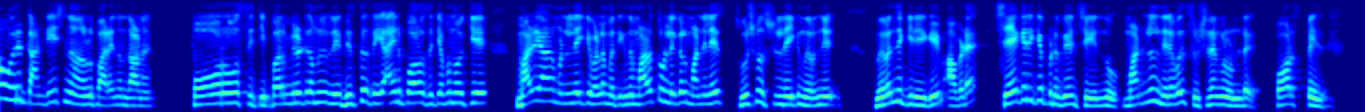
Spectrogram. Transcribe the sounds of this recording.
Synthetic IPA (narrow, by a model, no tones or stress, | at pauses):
oɾukɐɳɖiʂɐnnɐmːɐɭpɐrɐjunːend̪aːɳɨ | po̞ːroːsitːipɐrmbiloʈːɨnɐmːɐɭɖis̬kɐsejːaɐːðinɨpo̞ːroːs̬itːiɐp̬ːɐmno̞ːk̬ːɨmɐɻɐjaːɳɨmɐɳːilileːkːɨʋeɭːɐmʋet̪ːikʲːunːɨmɐɻɐt̪ːuɭːiɣɐɭmɐɳːilesuːkʂɐmɐsu̥ʂɐle̞ːkːɨnrɐ | nirɐɲːɨk̬ːiɾiɣɐjumʔɐʋiɽe̞ | ɕe̞ːkɐɾik̬ʲːɐp̬ːeɽuɣɐjumt͡ɕejunːumɐɳːililniɾɐbɐðisukʂɐɾɐŋːɐɭuɳɖɨpoːrspeːs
